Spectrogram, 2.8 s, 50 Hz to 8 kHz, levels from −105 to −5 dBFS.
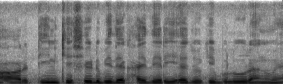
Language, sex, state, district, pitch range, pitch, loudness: Hindi, male, Chhattisgarh, Raigarh, 110-115 Hz, 110 Hz, -14 LUFS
